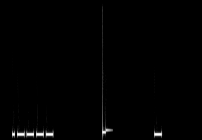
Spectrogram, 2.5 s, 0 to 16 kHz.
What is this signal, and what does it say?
Morse code, heard as a keyed tone, about 40 wpm, 700 Hz. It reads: 1 T
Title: Single Letter-Number Alt - Rapid-Fire 40wpm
